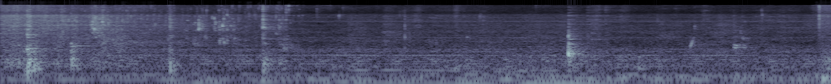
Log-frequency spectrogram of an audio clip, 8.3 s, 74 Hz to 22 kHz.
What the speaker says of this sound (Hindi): डाल दूँगी 2 कप पानी।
